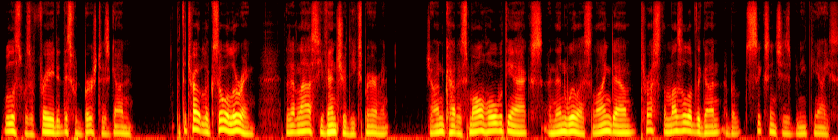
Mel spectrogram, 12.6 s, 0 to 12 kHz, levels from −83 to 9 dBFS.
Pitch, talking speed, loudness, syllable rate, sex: 125 Hz, 225 wpm, -19 LUFS, 6.1 syllables/s, male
